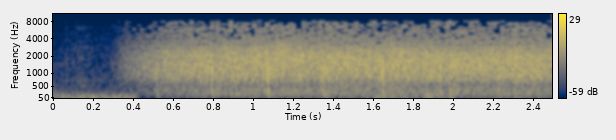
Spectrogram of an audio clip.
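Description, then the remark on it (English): Parliamentary deputies of Turkish President Recep Tayyip Erdogan's party break into loud, dense applause as he accuses Western countries of seeking to relaunch the Crusades. The applause swells within half a second and holds steady as a continuous roar of clapping, with no voices standing out. “To rousing applause from parliamentary deputies of his party, Turkish President Recep Tayyip Erdogan Wednesday accused Western countries of seeking to relaunch the Crusades.”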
